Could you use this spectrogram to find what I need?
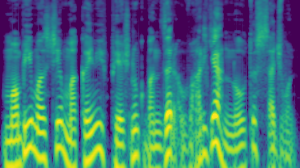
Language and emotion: Kashmiri, happy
